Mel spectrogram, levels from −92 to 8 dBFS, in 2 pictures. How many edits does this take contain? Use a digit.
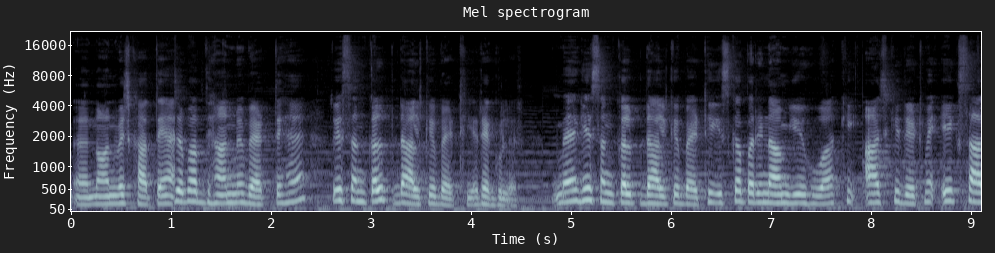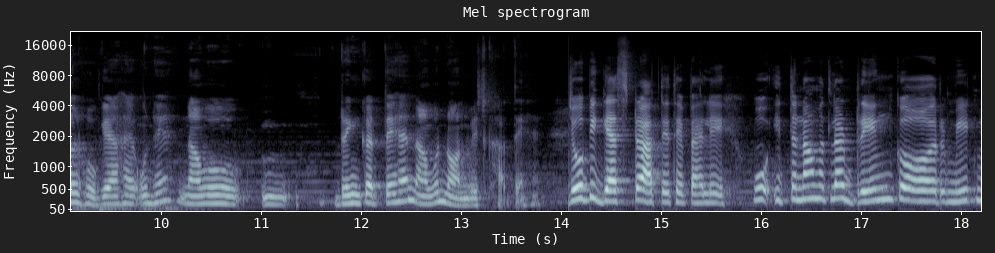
4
